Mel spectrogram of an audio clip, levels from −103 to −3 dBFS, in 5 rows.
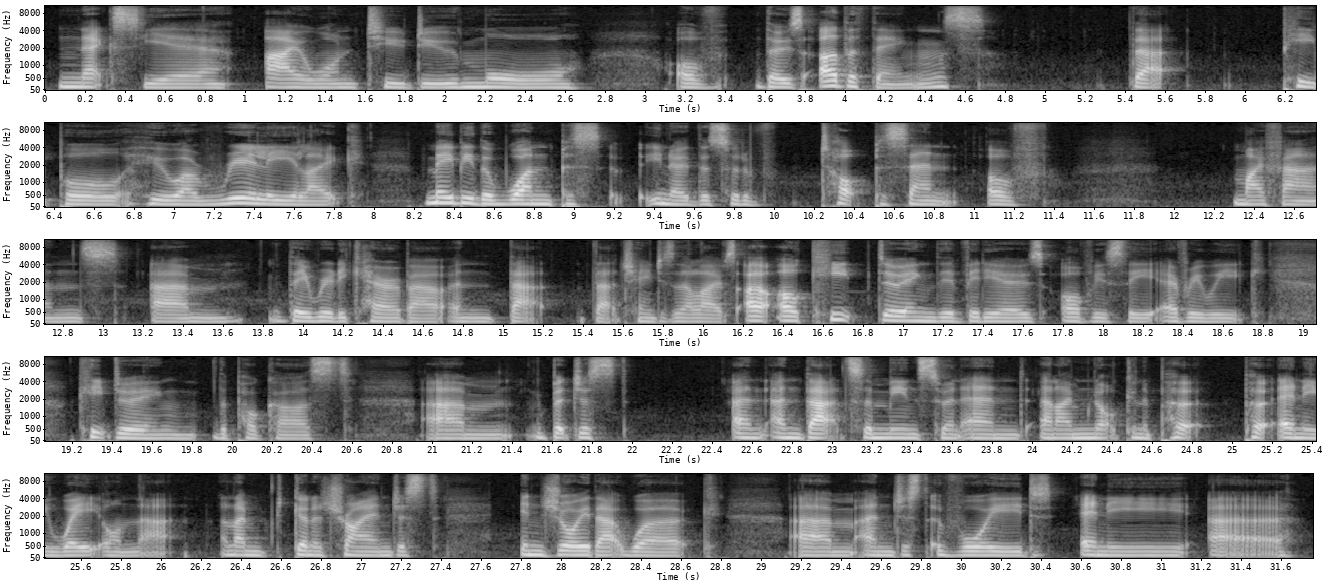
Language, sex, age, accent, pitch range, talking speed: English, female, 20-39, British, 150-175 Hz, 175 wpm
